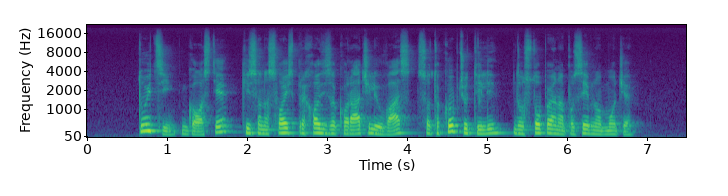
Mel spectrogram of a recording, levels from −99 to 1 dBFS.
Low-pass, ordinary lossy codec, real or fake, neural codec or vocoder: 19.8 kHz; none; real; none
